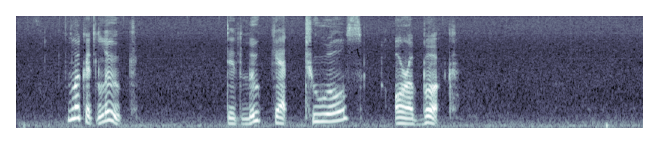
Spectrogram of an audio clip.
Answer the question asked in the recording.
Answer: You should have circled the tools.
